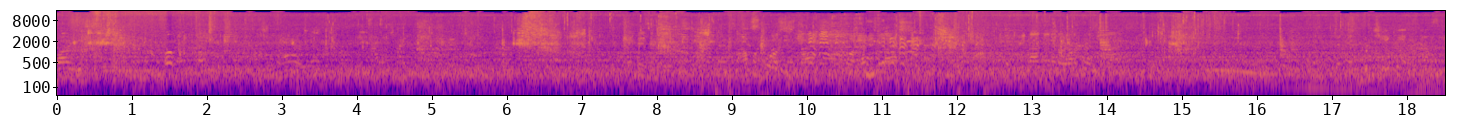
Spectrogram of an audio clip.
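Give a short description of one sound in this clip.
Meat and onions sizzle loudly in hot oil.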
